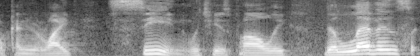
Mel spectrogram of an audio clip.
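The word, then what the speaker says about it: س: how can we write Sin, which is probably the 11th alphabet in Arabic, which is Sin. And as it says here in the slides, Sin pronounced like Sin, the word Sin in English.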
